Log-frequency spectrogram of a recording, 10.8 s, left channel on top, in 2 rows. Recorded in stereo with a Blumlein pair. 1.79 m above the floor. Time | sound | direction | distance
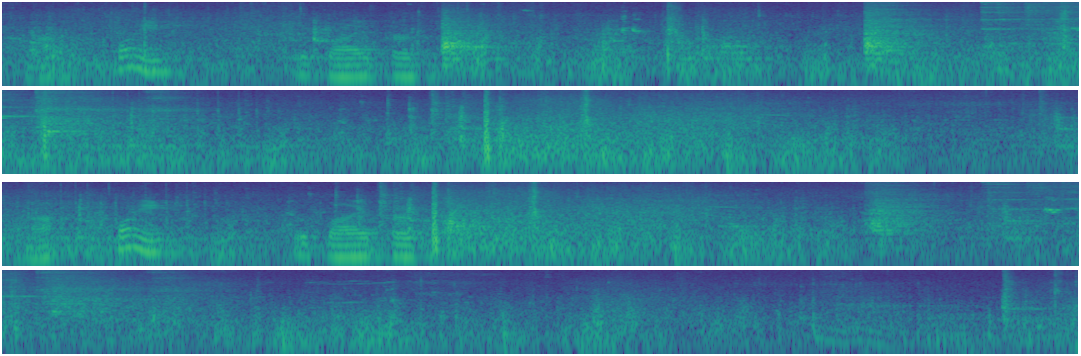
0.1 | a man speaking | 15° right | 0.6 m
2.2 | dishes clattering | 30° left | 2.5 m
